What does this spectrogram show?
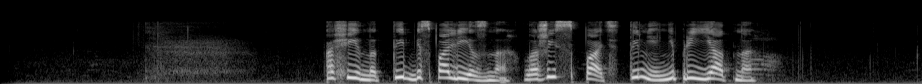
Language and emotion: Russian, angry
